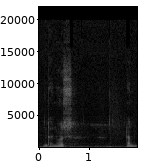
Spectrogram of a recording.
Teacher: के स्थान पर परिवर्तन नहीं होता अगला उदाहरण है धनु टंक विसर्ग के बाद ट आ रहा है तो विसर्ग के स्थान पर कौन सा स होगा अब मूर्धन्य स होगा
